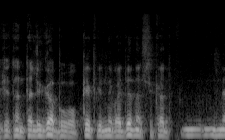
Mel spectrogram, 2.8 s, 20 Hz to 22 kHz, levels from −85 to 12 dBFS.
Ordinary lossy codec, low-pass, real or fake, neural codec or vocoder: Opus, 32 kbps; 14.4 kHz; real; none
